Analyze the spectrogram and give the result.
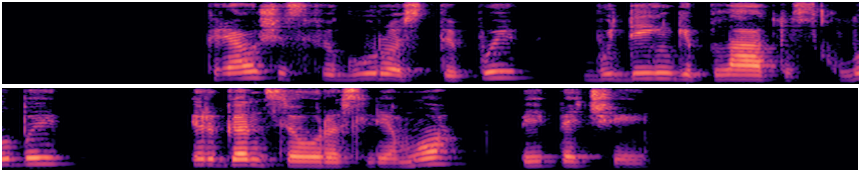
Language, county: Lithuanian, Telšiai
